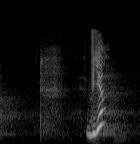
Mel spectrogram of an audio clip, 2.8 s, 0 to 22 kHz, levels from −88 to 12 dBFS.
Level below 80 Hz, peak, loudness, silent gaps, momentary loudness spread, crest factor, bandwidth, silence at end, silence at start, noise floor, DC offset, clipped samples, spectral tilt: -86 dBFS; -14 dBFS; -29 LUFS; none; 26 LU; 22 dB; 10.5 kHz; 0.7 s; 1.75 s; -69 dBFS; under 0.1%; under 0.1%; -4.5 dB/octave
